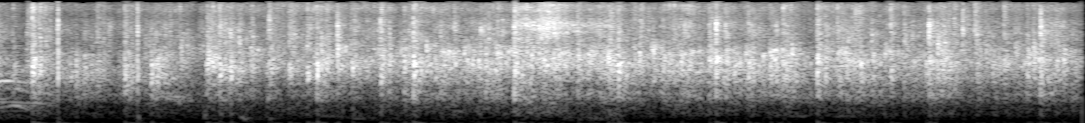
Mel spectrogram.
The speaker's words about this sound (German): Jetzt wäre es gut, wenn er klatscht.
